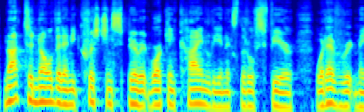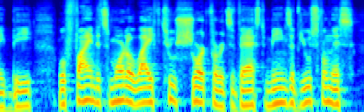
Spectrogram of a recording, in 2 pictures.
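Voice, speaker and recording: A man's voice: lowish voice, pitched above the performer's own voice, natural voice. A man voicing the anguished, remorseful ghost of a dead businessman in a storybook reading, declaiming in a solemn wail. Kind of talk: dramatic classic storybook reading.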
